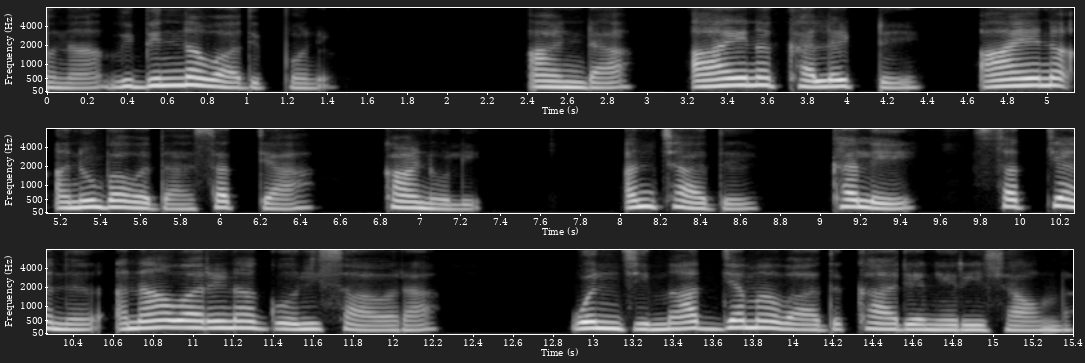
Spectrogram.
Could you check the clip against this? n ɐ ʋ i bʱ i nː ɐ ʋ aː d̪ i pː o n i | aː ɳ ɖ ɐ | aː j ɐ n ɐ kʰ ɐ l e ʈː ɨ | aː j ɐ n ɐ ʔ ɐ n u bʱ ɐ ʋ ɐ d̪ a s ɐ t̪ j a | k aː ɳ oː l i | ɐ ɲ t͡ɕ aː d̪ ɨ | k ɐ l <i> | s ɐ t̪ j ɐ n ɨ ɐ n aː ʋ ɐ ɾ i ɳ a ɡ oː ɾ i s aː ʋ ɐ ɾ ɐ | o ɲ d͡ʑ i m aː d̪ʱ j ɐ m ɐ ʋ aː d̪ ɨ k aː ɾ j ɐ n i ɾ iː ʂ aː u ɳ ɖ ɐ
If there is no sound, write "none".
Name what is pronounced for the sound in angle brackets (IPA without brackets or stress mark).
e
